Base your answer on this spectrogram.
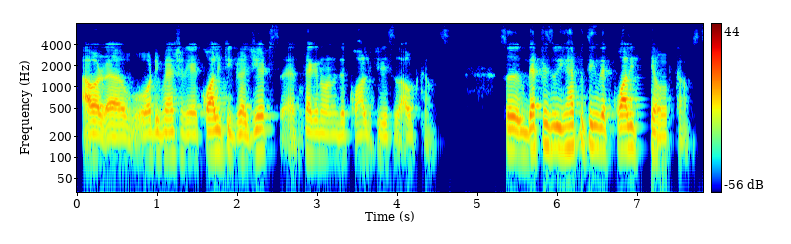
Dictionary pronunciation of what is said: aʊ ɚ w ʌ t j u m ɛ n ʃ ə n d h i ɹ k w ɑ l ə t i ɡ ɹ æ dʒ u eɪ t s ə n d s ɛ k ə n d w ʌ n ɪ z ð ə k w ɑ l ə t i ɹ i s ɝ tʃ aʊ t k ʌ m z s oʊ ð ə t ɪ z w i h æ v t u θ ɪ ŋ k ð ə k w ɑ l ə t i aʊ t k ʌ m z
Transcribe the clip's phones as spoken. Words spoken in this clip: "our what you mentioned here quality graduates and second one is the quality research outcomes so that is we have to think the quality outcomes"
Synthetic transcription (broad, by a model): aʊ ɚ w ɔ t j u m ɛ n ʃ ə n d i k w ɑ l ə t i ɡ ɹ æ dʒ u eɪ t s ə n d s ɛ k ə n d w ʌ n ɪ z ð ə k w ɑ l ə t i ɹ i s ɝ aʊ t k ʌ m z s oʊ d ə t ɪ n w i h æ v t u t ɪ ŋ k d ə k w ɑ l ə t i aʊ t k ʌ m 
